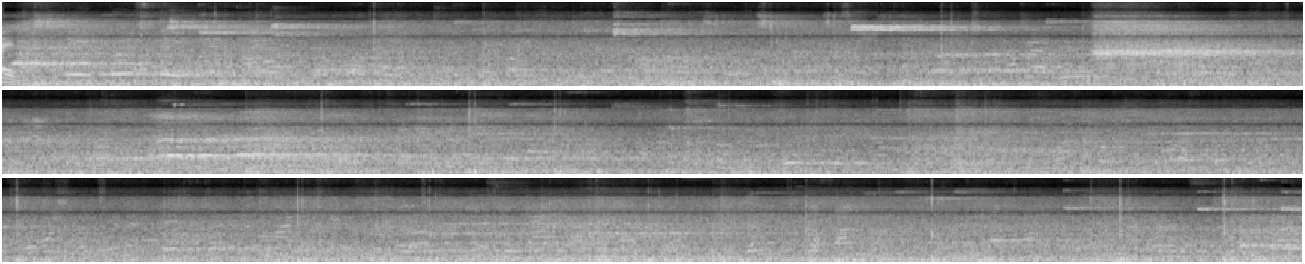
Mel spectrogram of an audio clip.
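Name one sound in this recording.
Men talk and call out across a large echoing gym.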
